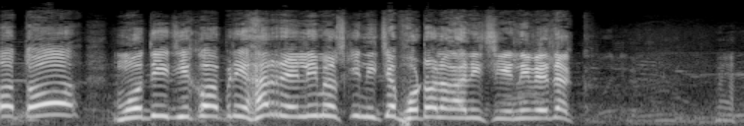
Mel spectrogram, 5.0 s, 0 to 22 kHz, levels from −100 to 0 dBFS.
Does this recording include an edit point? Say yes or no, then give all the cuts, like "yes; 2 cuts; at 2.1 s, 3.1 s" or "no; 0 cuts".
no; 0 cuts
